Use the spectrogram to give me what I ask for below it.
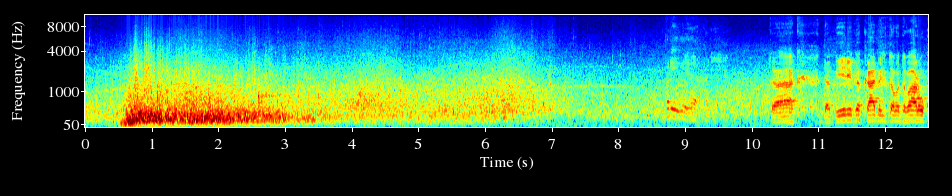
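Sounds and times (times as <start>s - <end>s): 
churning water in a storm: 0.0s - 12.6s
storm wind roaring: 0.0s - 12.6s
schooner with a dead engine slamming aground on a shoal in a storm: 0.2s - 9.0s
speech: 10.3s - 12.6s.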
